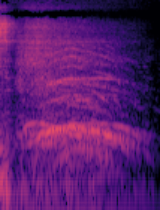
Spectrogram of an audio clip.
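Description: Women in an audience giving a drawn-out 'ooh' together, many voices rising and then falling in pitch, dying away near the end.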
